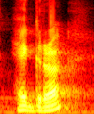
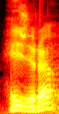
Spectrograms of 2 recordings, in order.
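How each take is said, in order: First: The middle consonant is a hard g sound. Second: The middle consonant is a soft j sound. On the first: "Masri will pronounce it Higra" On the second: "it is Hijra"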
